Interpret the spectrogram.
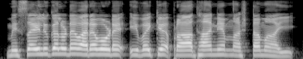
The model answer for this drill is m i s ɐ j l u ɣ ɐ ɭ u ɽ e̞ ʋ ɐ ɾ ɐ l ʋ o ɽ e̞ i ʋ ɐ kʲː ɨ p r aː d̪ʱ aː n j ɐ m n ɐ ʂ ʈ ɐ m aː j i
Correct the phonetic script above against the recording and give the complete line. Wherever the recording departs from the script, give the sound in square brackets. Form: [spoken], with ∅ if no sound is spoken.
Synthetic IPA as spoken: m i s ɐ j l u ɣ ɐ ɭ u ɽ e̞ ʋ ɐ ɾ ɐ [∅] ʋ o ɽ e̞ i ʋ ɐ kʲː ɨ p r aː d̪ʱ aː n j ɐ m n ɐ ʂ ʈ ɐ m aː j i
